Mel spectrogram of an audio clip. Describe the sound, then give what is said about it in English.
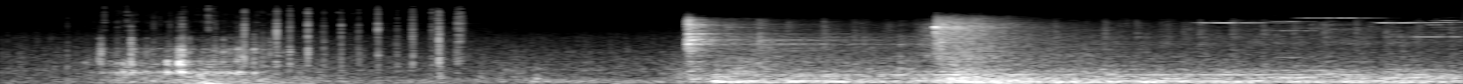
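Window shutters are opened on a rainy day: a burst of rapid rattling clicks, then two abrupt, loud surges of broad rushing noise a moment apart, the noise holding steady afterward. “Well, open the shutters. Let's take a look at it.”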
